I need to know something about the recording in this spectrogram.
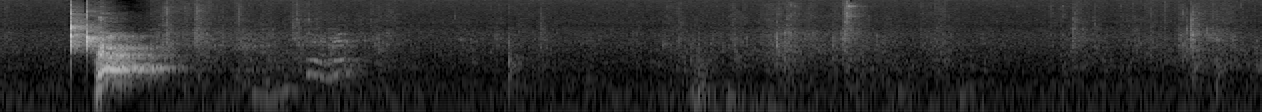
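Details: Pet dog barking at the door during a bark-training session: one loud, harsh bark opens, followed by softer scattered noises and faint movement in a quiet indoor room.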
